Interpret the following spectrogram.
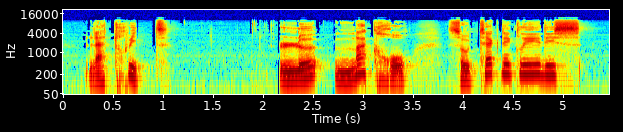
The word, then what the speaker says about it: maquereau: T, la truite, le maquereau, so technically this K, just pronounce it K, mac, maquereau, maquereau, alright, and then E, A, U, remember when you combine these three vowels, you get the sound O, maquereau, okay, and then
